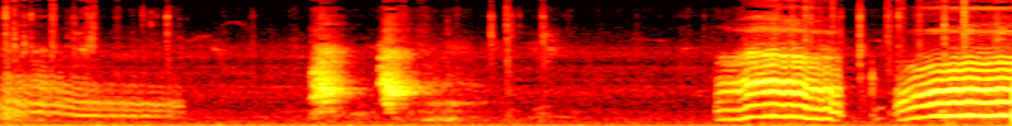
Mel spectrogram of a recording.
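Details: Siamese cats during a successful mating: long wavering harmonic yowls, a falling one at the start, then two sharp hissing spits, and finally two loud drawn-out caterwauls, with a low hum underneath.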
